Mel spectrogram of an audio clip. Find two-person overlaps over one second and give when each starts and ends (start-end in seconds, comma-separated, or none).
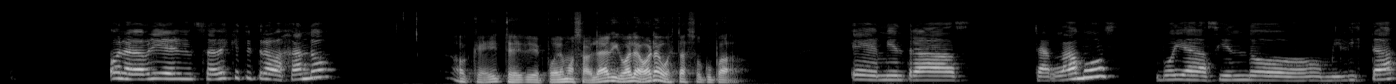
none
